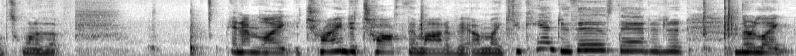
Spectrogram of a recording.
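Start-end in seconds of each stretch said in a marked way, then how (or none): 3.9-5.1 high, protesting plea; a patient protesting to staff in a much higher voice; pleading. Retold or imitated. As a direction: beg them not to transfer you.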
